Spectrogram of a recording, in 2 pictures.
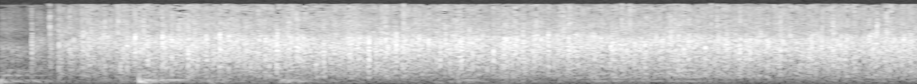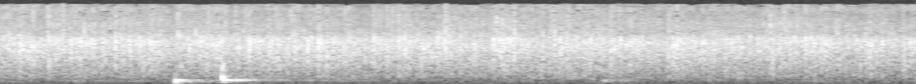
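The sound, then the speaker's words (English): An audience claps steadily for several seconds with their mouths closed, a dense wash of many hands with no cheering or voices; a couple of thumps stand out near the end. “We're going to clap our hands this time, but we're going to keep our mouth shut.”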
